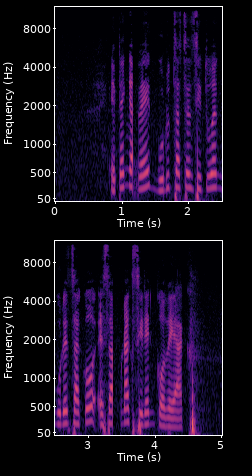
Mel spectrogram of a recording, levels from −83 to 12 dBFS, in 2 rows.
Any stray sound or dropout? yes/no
yes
